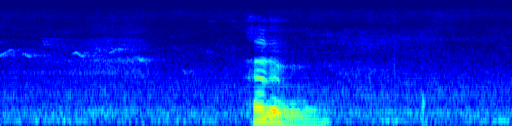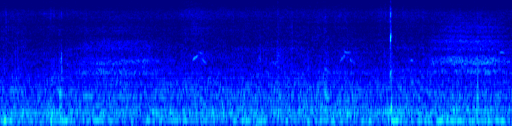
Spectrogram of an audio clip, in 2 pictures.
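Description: Honeybees buzz around an open hive while a swarm is inspected and the queen is marked. A faint steady hum runs throughout, broken by one loud, close bee buzzing past, and a single spoken word is heard.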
